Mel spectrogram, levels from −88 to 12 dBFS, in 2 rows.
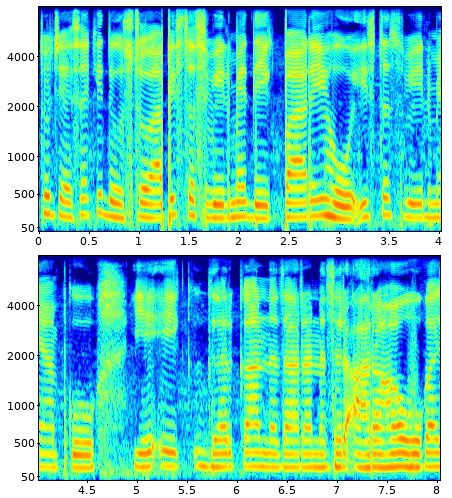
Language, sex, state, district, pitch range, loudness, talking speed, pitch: Hindi, female, Delhi, New Delhi, 180-195 Hz, -14 LUFS, 185 wpm, 185 Hz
